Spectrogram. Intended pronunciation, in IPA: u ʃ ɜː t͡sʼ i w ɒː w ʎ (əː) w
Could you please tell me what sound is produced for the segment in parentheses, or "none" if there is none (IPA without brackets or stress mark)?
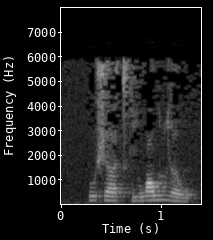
əː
